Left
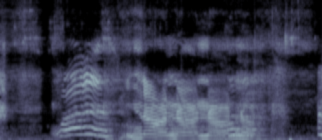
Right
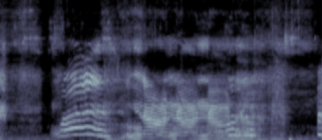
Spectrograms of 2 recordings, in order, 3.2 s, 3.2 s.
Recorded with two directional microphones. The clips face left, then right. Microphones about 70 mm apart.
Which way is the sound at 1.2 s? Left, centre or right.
Centre.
